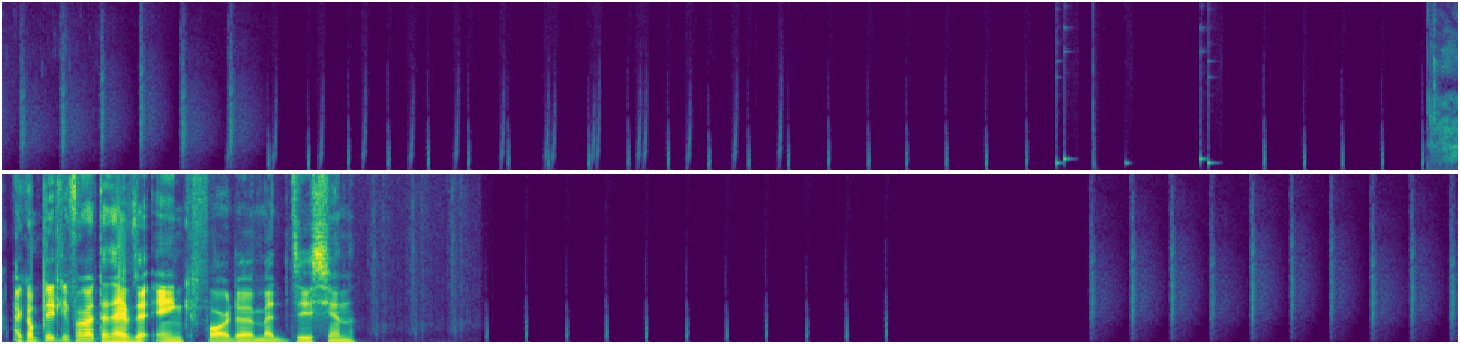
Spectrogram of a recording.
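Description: Light footsteps tap quickly and steadily on hard ground.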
